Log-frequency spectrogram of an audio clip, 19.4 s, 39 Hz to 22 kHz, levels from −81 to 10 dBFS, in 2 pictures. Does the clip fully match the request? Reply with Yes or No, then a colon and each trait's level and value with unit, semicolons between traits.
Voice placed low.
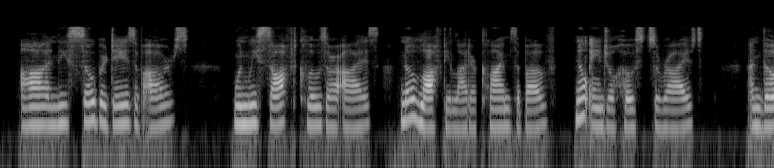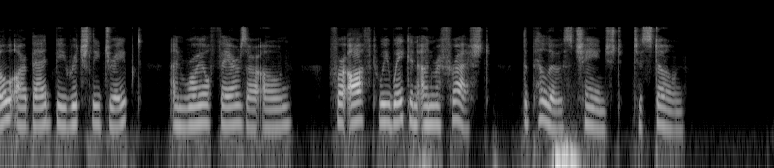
No: high, 195 Hz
